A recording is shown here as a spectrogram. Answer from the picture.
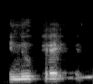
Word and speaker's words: Inukai: And so our guest today is Connie Balcher Inukai.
